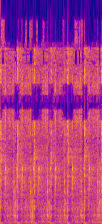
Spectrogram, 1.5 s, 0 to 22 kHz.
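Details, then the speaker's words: 6 HP Witte diesel-electric single-cylinder engine, about 80 years old, water-cooled, revived after ~30 years with valve work, oil change and fuel cleaning: even steady thumping, crisp exhaust bark, no knock or misses after brief governor hunting; healthy idle. "Governor kind of hunts for a couple seconds until she uh gets in for a good rhythm."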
